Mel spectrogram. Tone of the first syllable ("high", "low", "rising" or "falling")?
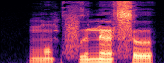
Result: low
